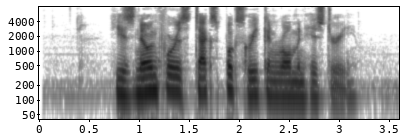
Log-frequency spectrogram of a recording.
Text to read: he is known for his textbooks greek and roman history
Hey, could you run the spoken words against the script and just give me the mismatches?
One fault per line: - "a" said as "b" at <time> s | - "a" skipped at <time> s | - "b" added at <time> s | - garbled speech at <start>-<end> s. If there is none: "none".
none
